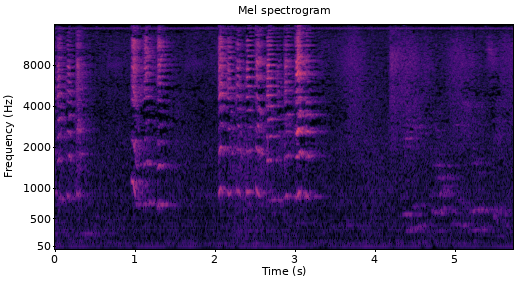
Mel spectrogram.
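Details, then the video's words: Pet bird in its cage before bedtime around 8 pm, trying new sounds: a sharp squeak, then a quick series of five or six clipped, harmonic, talk-like notes, fading into softer low mutterings. "Rio's Making New Sounds"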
